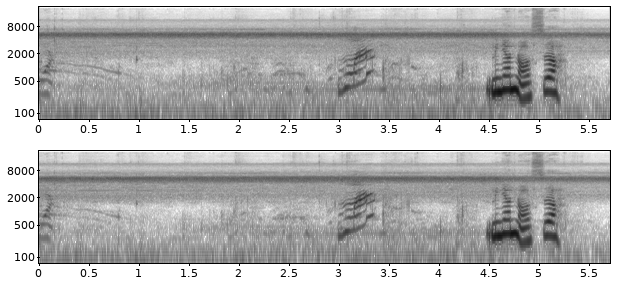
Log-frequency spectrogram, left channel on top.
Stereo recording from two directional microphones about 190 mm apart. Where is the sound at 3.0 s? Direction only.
45° right (ahead or behind).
